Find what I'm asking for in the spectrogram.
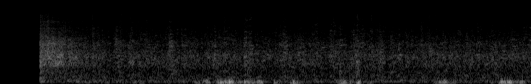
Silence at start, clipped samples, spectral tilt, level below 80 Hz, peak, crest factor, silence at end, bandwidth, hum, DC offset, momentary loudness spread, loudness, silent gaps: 0.4 s; under 0.1%; -4 dB/octave; -54 dBFS; -24 dBFS; 22 dB; 0 s; 11.5 kHz; none; under 0.1%; 8 LU; -46 LUFS; none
